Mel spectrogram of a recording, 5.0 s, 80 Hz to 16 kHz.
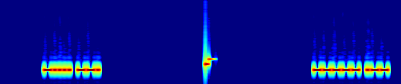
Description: Morse code, heard as a keyed tone, about 40 wpm, 700 Hz. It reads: 6G 0W
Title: Single-Letter Single-Number 40wpm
